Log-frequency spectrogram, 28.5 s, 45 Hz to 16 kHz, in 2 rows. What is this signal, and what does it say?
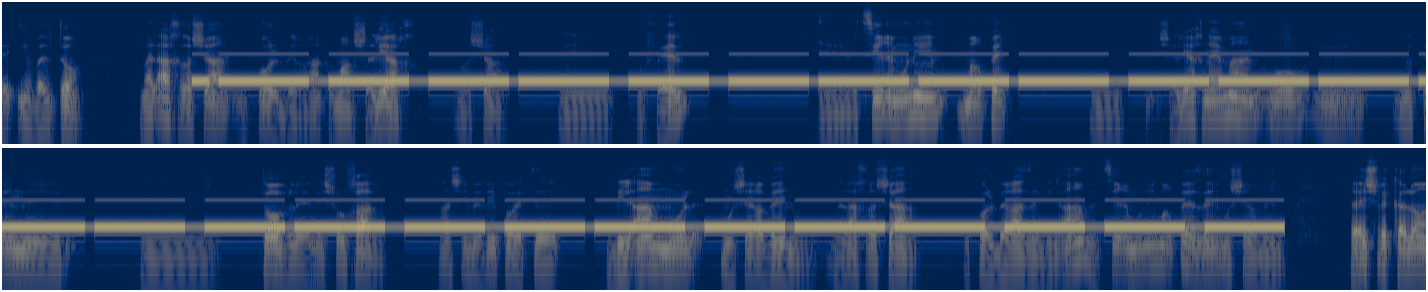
Radio time signal (DCF77), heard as a tone whose level steps once a second, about 620 Hz, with speech in Hebrew. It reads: 0 1 1 0 1 1 0 0 0 1 0 0 0 0 1 0 1 1 0 1 0 0 1 1 1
